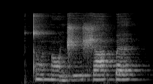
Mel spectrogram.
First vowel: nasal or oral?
nasal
